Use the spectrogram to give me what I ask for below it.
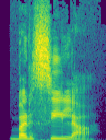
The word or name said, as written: बरसीला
